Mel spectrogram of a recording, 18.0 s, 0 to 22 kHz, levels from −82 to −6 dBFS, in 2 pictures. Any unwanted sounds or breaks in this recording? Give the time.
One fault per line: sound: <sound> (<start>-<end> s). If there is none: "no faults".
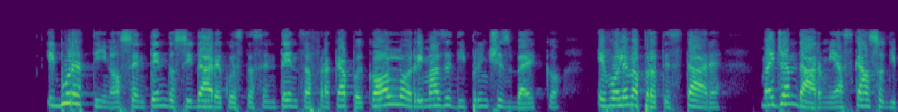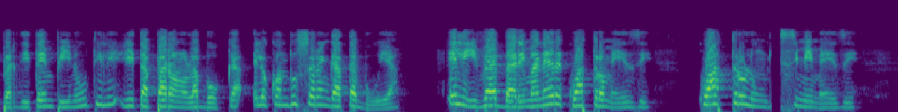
sound: dropout (16.7-16.8 s)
